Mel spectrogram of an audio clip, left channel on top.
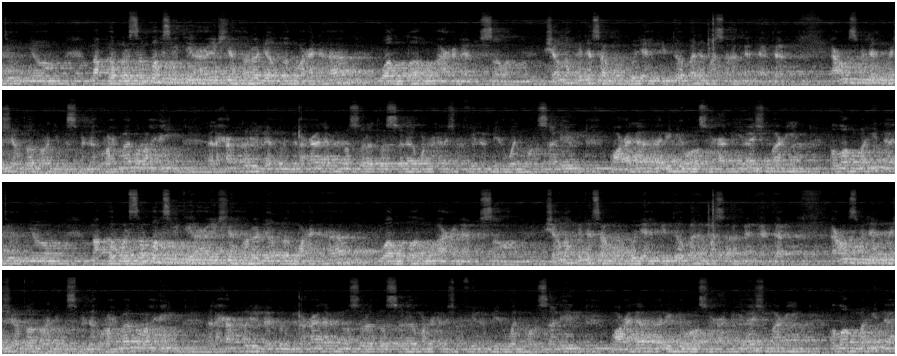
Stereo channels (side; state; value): both; normal; correlation 0.62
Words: maka bersembah Siti Aisyah radhiyallahu anha, wallahu a'lam bissawab. InsyaAllah kita sambung kuliah kita pada masa akan datang. A'udzubillahi minasyaitonirrajim. Bismillahirrahmanirrahim. Alhamdulillahirabbil alamin wassalatu wassalamu ala asyrafil anbiya'i wal mursalin wa ala alihi wa ashabihi ajma'in. Allahumma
